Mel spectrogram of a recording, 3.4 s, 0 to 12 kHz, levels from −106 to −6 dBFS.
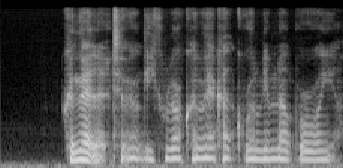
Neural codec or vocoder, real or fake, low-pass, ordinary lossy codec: autoencoder, 22.05 kHz, a latent of 192 numbers a frame, VITS, trained on many speakers; fake; 9.9 kHz; none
